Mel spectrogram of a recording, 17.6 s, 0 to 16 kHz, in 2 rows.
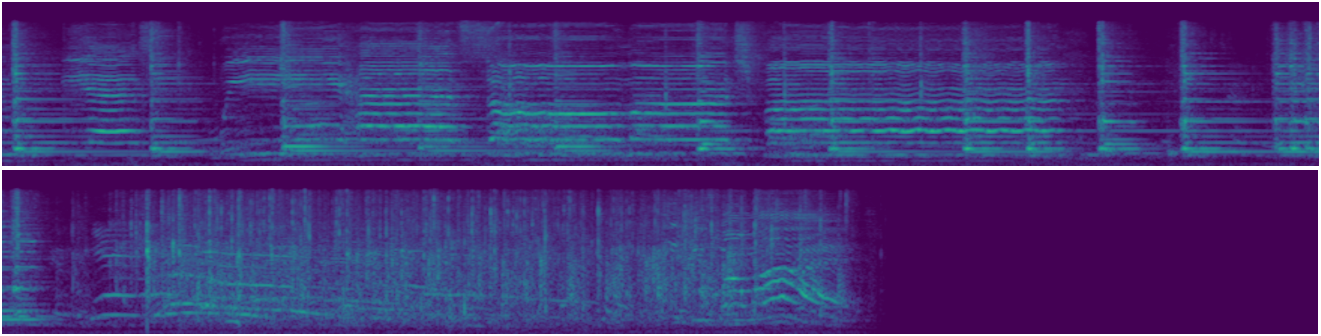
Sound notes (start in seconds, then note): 9.1 applause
